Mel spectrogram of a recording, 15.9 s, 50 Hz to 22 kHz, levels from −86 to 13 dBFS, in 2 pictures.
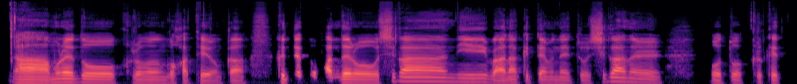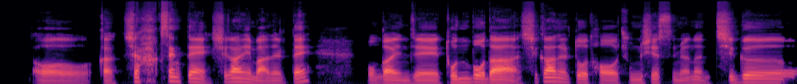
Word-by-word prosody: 아 110 Hz, -1 st, +6 dB
아무래도 120 Hz, -1 st, +2 dB
그런 110 Hz, -1 st, -4 dB
거 105 Hz, -, -5 dB
같아요. 85 Hz, -, -1 dB
그러니까 85 Hz, -1 st, -2 dB, 0.3 s
그때 -, -, +2 dB
또 -, -, -5 dB
반대로 115 Hz, -1 st, +4 dB
시간이 150 Hz, -3 st, +1 dB
많았기 110 Hz, 0 st, +1 dB
때문에 105 Hz, -3 st, -4 dB
또 100 Hz, 0 st, -11 dB
시간을 135 Hz, -5 st, 0 dB, 0.5 s
뭐 -, -, -3 dB
또 -, -, -5 dB
그렇게 -, -, -4 dB, 0.5 s
어 90 Hz, -1 st, -4 dB
그니까 -, -, -2 dB
진짜 -, -, +2 dB
학생 165 Hz, -2 st, +1 dB
때 135 Hz, -2 st, +2 dB
시간이 135 Hz, -1 st, +2 dB
많을 95 Hz, -1 st, -1 dB
때 135 Hz, -, 0 dB, 0.6 s
뭔가 105 Hz, 0 st, +2 dB
인제 95 Hz, -1 st, 0 dB
돈보다 120 Hz, -6 st, +3 dB
시간을 145 Hz, -, +1 dB
또 115 Hz, -, -2 dB
더 100 Hz, -2 st, -2 dB
중시했으면은 105 Hz, -4 st, -5 dB
지금은 125 Hz, -, 0 dB
115 Hz, 280 characters per minute, -25 LUFS, 100-130 Hz, 0.6 s, 아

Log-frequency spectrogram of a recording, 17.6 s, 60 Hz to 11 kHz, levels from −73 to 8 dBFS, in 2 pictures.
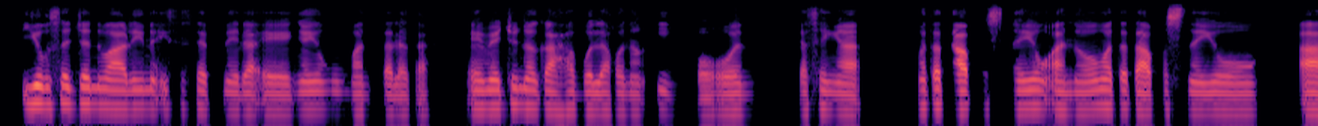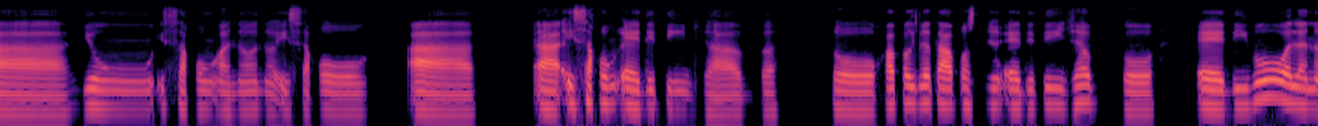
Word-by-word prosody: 'yong 160 Hz, 0 st, +2 dB
sa 155 Hz, +2 st, -1 dB
January 140 Hz, -3 st, +1 dB
na 135 Hz, -, -4 dB
isa-set 130 Hz, -1 st, -8 dB
nila, 120 Hz, -1 st, -3 dB
eh, 115 Hz, -1 st, -1 dB
ngayong 125 Hz, 0 st, -3 dB
month 115 Hz, -1 st, -7 dB
talaga, 110 Hz, -1 st, -6 dB, 0.2 s
eh, -, -, -2 dB
medyo 135 Hz, +1 st, -1 dB
naghahabol 125 Hz, -2 st, -2 dB
ako 120 Hz, -, -7 dB
ng 115 Hz, -1 st, -9 dB
ipon. 115 Hz, -1 st, -6 dB, 0.2 s
Kasi 120 Hz, 0 st, -7 dB
nga 115 Hz, -1 st, +1 dB, 0.3 s
matatapos 130 Hz, -2 st, +1 dB
na 130 Hz, -, -5 dB
'yong 135 Hz, -, -1 dB
ano, 125 Hz, +2 st, -1 dB
matatapos 125 Hz, -3 st, +1 dB
na 125 Hz, -, -4 dB
yung, 115 Hz, -1 st, -3 dB, 0.2 s
ah 110 Hz, -2 st, +4 dB
yung 130 Hz, -2 st, -2 dB
isa -, -, -4 dB
kong 130 Hz, -1 st, -4 dB
ano, 125 Hz, +1 st, -3 dB
'no 120 Hz, -, -4 dB
isa 125 Hz, -, -4 dB
kong, 115 Hz, -2 st, -2 dB, 0.2 s
ah 110 Hz, -3 st, +6 dB, 0.4 s
ah, -, -, +7 dB
isa -, -, +2 dB
kong 155 Hz, -1 st, +2 dB
editing 130 Hz, -3 st, 0 dB
job. 110 Hz, -1 st, 0 dB, 0.6 s
So, 120 Hz, -2 st, +2 dB
kapag 160 Hz, +2 st, +4 dB
natapos 150 Hz, -1 st, +4 dB
'yong 145 Hz, -1 st, -4 dB
editing 140 Hz, +1 st, -1 dB
job 160 Hz, +2 st, +2 dB, 0.2 s
ko, 120 Hz, -1 st, +1 dB, 0.3 s
eh, 135 Hz, -1 st, +7 dB
di 145 Hz, +2 st, -3 dB
mawawalan 185 Hz, -5 st, +5 dB
125 Hz, 165 wpm, -26 LUFS, 115-135 Hz, 0.6 s, ah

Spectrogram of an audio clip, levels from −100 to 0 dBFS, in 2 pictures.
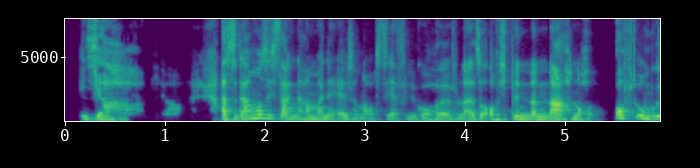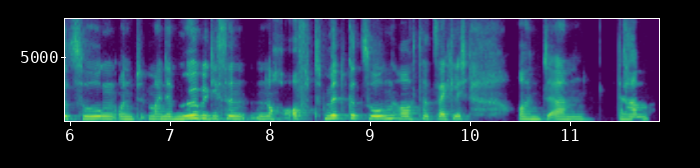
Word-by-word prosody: Ja, -, -, 0 dB
ja. -, -, -4 dB, 0.9 s
Also, 210 Hz, -, +4 dB
da 200 Hz, 0 st, +2 dB
muss 280 Hz, +2 st, +3 dB
ich 245 Hz, -2 st, -2 dB
sagen, 210 Hz, -1 st, 0 dB
da 200 Hz, -, -5 dB
haben 195 Hz, 0 st, -3 dB
meine 190 Hz, -2 st, -4 dB
Eltern 160 Hz, +5 st, -6 dB
auch 150 Hz, -, -10 dB
sehr -, -, -6 dB
viel -, -, -11 dB
geholfen. 155 Hz, 0 st, -5 dB
Also, 200 Hz, -, -1 dB
auch -, -, -2 dB
ich 180 Hz, 0 st, -4 dB
bin 205 Hz, -4 st, +2 dB
danach 185 Hz, -1 st, +3 dB
noch 185 Hz, -3 st, -6 dB
oft 255 Hz, 0 st, +3 dB
umgezogen 210 Hz, -3 st, +2 dB
und 200 Hz, 0 st, -4 dB
meine 205 Hz, -2 st, -1 dB
Möbel, 235 Hz, +5 st, +6 dB
die 220 Hz, -1 st, -4 dB
sind 215 Hz, -1 st, -1 dB
noch 215 Hz, 0 st, -4 dB
oft 230 Hz, +1 st, -3 dB
mitgezogen 235 Hz, -1 st, +4 dB
auch 215 Hz, -2 st, -1 dB
tatsächlich. 210 Hz, -1 st, -2 dB, 0.5 s
Und, 200 Hz, -2 st, -2 dB
ähm, 185 Hz, -1 st, -2 dB, 0.2 s
da 185 Hz, -1 st, -3 dB
haben 185 Hz, 0 st, -1 dB
205 Hz, 185 wpm, -23 LUFS, 190-220 Hz, 0.9 s, Möbel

